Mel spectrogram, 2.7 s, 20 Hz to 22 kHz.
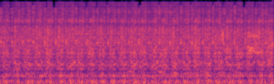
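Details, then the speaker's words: Rusi Chariot 175 trike single-cylinder engine idling with a quick, light top-end ticking from loose valve clearance that follows engine speed when revved; noise came on suddenly, tune-up/valve adjustment planned. "Rinig na rinig yung lagik ng mga bulve."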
